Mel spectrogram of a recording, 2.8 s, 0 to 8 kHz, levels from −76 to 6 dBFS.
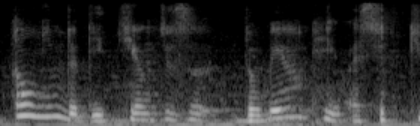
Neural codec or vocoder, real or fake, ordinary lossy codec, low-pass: codec, 24 kHz, 0.9 kbps, WavTokenizer, medium music audio release; fake; none; 7.2 kHz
